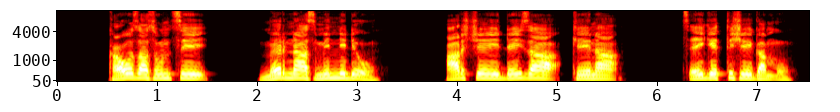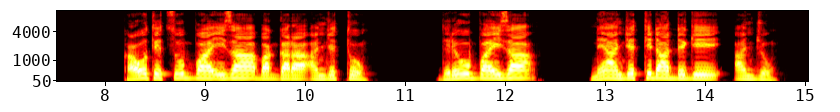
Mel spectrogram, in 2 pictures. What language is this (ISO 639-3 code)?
gmv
